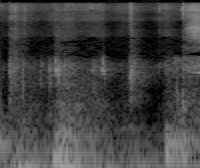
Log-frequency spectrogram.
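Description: Low rumble of the phone being handled and a few light knocks as someone climbs up, closer to the basement ceiling framing.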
